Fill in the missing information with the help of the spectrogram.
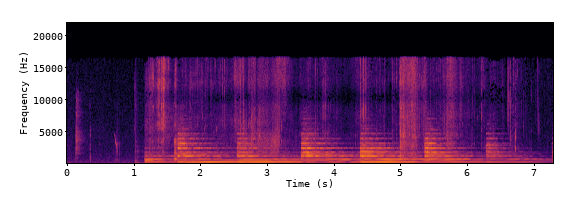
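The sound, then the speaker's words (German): Monastery church bells ring out steadily after a brief quiet start, calling to prayer, their sustained resonant tones overlapping in a rich, continuous peal with repeated strikes, loud, with no voices present. “Hier klingen sie im Hintergrund, die Glocken im Kloster, die dreimal täglich zum Gebet rufen und somit den Tag im Kloster strukturieren.”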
